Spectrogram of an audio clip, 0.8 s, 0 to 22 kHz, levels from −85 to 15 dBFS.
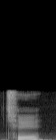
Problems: constant background noise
